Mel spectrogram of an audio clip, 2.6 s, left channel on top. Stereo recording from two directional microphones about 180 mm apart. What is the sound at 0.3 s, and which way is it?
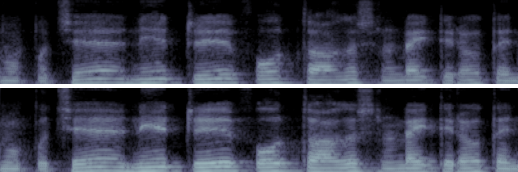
Speech, 10° right (ahead or behind).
